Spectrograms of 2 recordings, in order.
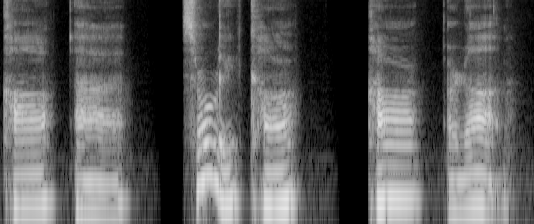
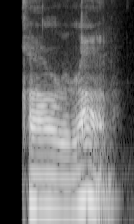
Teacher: add R in between vowel, like car alarm, not car car alarm, but linking sound, car alarm, like that.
